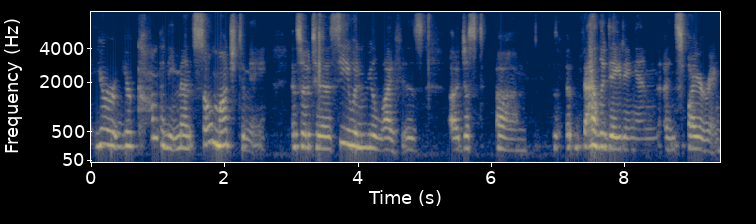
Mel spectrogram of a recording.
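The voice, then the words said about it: Voice choked up with emotion. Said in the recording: “getting choked up a little bit”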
